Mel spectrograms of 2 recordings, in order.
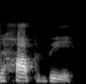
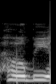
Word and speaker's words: Hobie: So I asked Hobie on Facebook how to pronounce their company, and they said Hopbee. Hoppy? Hopbee? Well, that's new. Hmm. So it's not Hobie, it's not Hobby, it's Hopbee?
